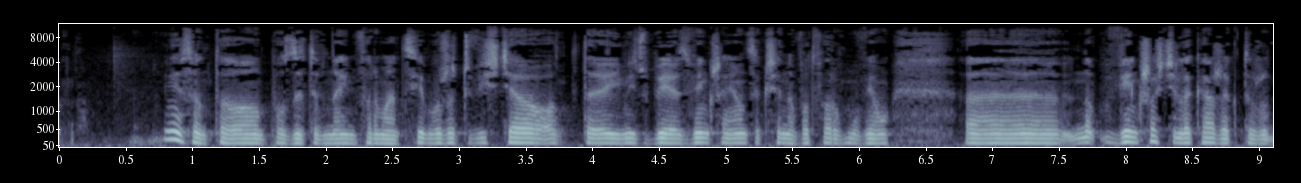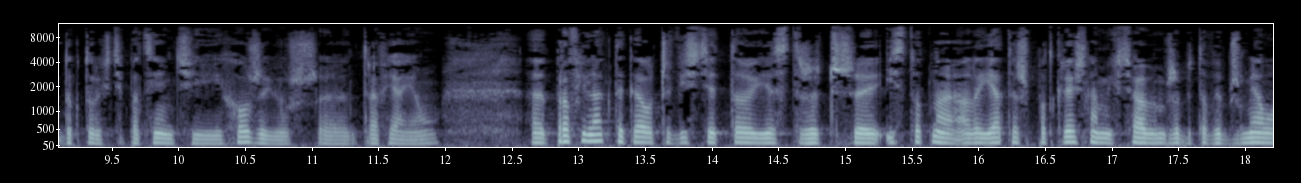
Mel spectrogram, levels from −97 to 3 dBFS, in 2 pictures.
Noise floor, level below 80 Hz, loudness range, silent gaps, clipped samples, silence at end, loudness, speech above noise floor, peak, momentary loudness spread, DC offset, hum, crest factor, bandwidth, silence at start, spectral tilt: -53 dBFS; -58 dBFS; 4 LU; none; under 0.1%; 0 s; -29 LUFS; 24 dB; -10 dBFS; 8 LU; under 0.1%; none; 20 dB; 11.5 kHz; 0.1 s; -5.5 dB/octave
